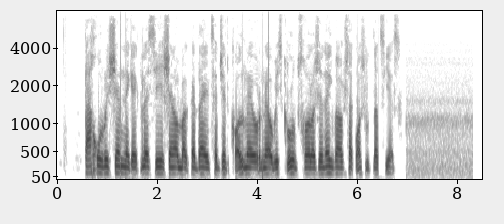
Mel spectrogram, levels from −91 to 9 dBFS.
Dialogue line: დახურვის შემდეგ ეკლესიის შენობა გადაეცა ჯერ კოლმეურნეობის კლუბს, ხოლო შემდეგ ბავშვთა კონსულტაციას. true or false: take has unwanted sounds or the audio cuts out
false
